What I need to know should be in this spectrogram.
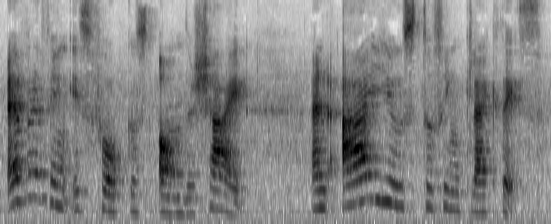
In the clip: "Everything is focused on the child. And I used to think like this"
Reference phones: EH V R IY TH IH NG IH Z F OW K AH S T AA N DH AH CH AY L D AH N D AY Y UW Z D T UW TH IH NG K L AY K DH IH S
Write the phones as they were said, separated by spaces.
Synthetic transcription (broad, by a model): EH V R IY TH IH NG IH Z F OW K AH S T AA N DH AH SH AY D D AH N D AY Y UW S T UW TH IH NG K L AY K DH IH S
